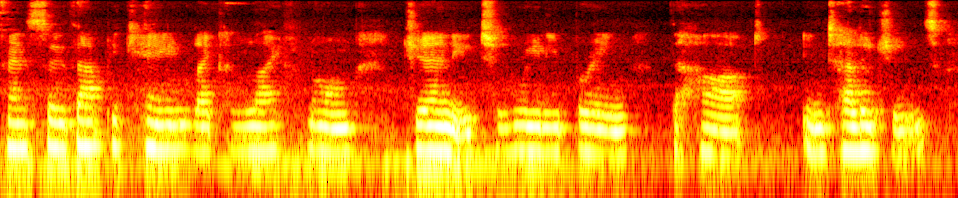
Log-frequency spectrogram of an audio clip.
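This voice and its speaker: A woman's voice: on the low side, flat delivery, slow, dark tone, roomy sound, a little hiss or hum, poor audio. A middle-aged woman, raised in India and England with English as a second language, speaking earnestly and reflectively as an interview guest. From born in Africa, raised in India and England. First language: not English. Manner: earnest, flowing, with frequent "you know". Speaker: podcast guest, psychologist.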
